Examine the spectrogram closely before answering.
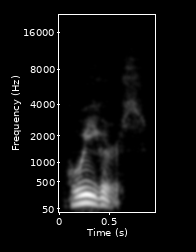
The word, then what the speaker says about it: Uyghurs: as uyghurs u y g h u r whigers it is pronounced that way so we won't have any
